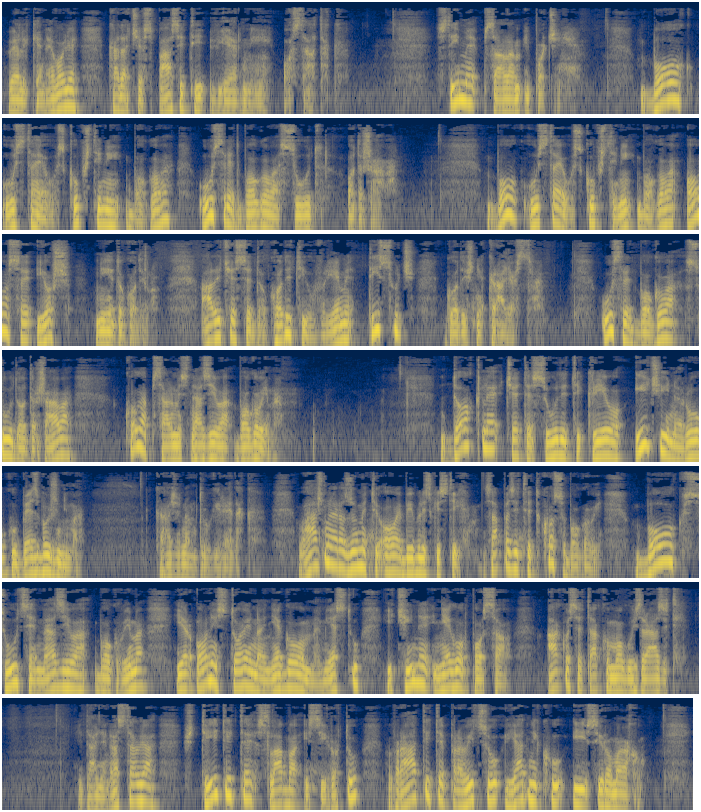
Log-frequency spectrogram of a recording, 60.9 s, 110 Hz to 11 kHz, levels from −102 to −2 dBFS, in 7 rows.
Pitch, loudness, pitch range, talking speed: 125 Hz, -20 LUFS, 105-155 Hz, 100 wpm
